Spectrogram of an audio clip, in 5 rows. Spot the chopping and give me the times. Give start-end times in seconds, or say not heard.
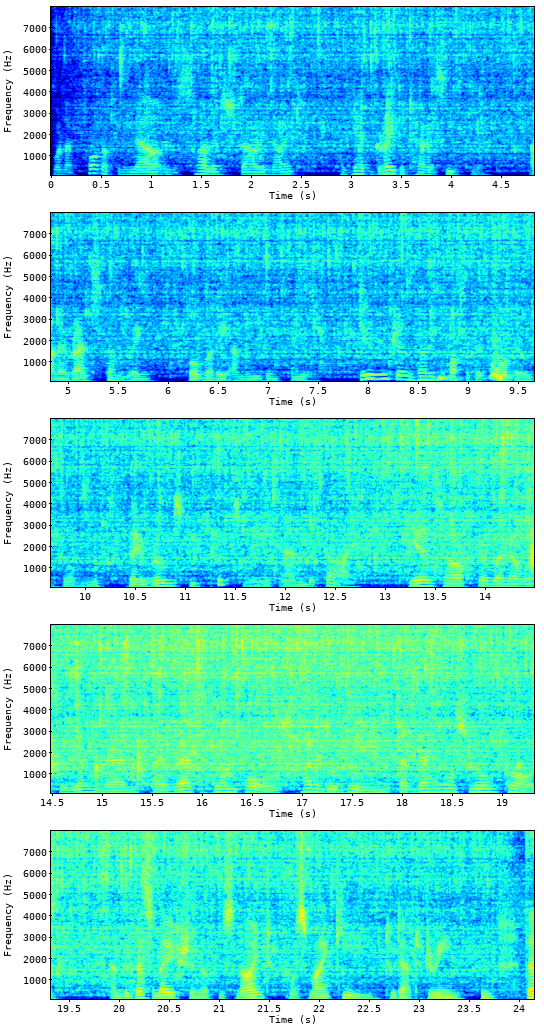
14.4-16.1.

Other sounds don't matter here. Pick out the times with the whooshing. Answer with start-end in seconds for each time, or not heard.
8.7-9.6.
